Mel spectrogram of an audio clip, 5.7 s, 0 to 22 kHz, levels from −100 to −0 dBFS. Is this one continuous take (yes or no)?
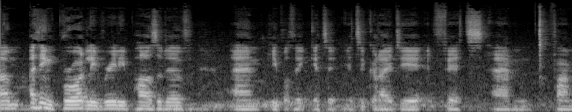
yes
